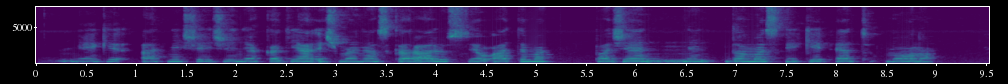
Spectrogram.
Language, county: Lithuanian, Telšiai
